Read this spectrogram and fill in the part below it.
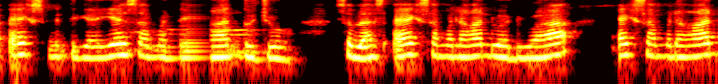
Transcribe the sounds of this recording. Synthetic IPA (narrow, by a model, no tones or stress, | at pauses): ʔɛksmint̪iɡajasamanaŋant̪ud͡ʒuhsəbəlasɛksamanaŋanduadua | ʔɛksamanaŋan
